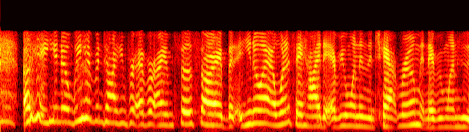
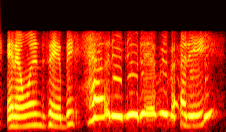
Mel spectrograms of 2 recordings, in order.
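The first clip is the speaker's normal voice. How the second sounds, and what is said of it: Fake European accent, poorly done. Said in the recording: “That was my really fake European accent. ... It didn't really come out that well”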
